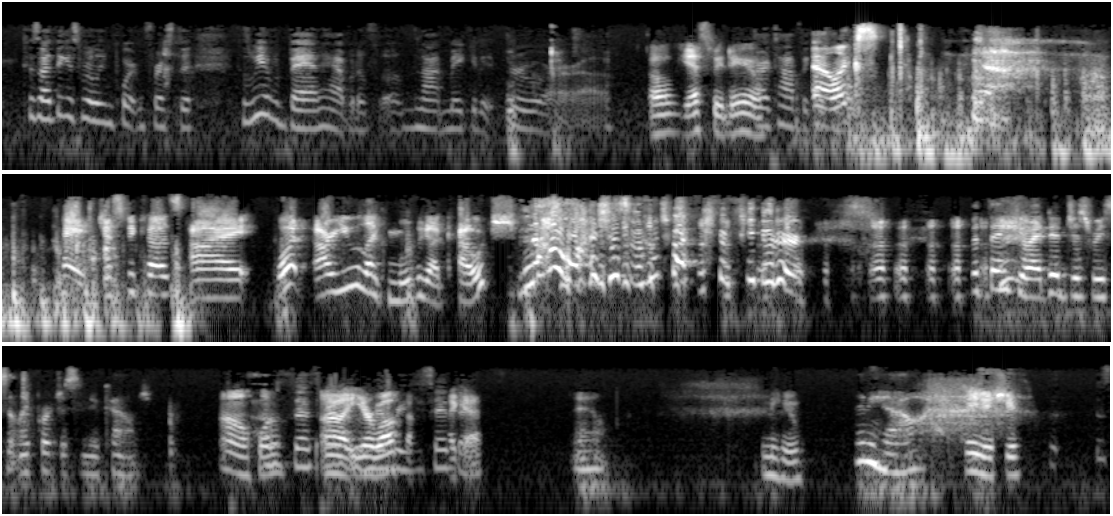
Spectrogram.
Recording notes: we recorded it on the 1#th and we were plagued with technical problems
